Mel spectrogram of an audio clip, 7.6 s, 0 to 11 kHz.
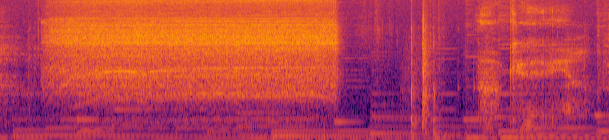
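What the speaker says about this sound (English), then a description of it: "Let's get started drilling out. Got my drill." A small power drill whirs continuously at close range, drilling out a Matchbox Ford GT40 toy car, holding a steady high pitch before cutting off, followed by clicks, rattles and brief handling noises.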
